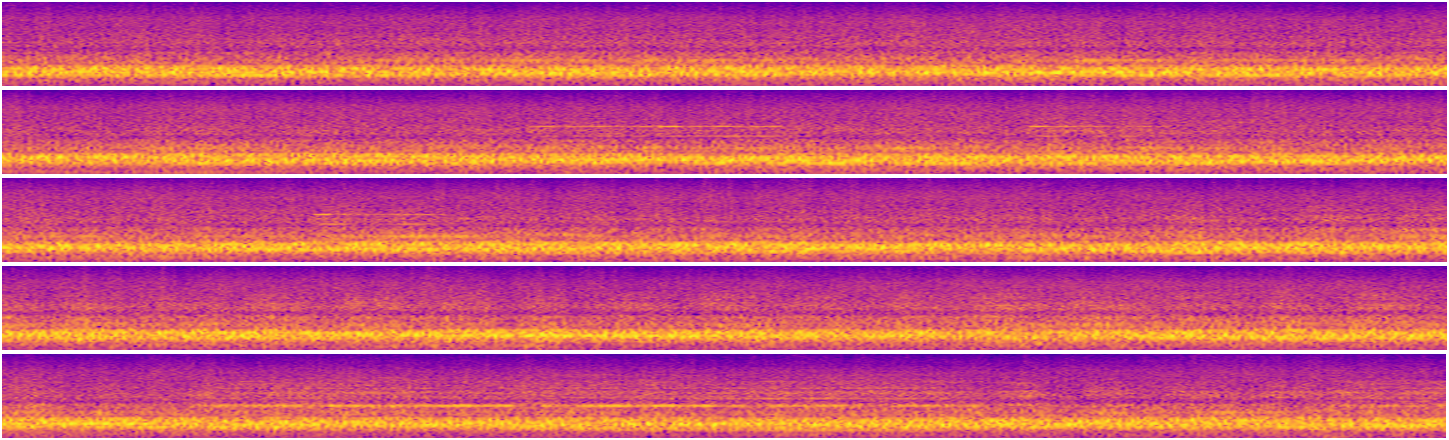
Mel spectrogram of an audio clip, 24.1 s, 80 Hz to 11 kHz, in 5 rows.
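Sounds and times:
model trains whirring on track: 0.0s - 24.0s.

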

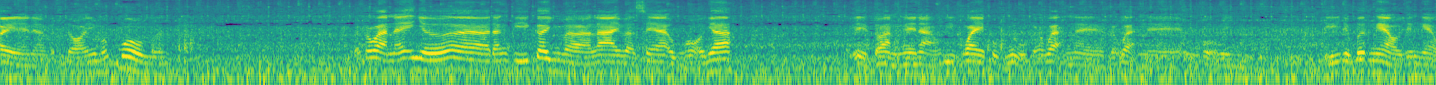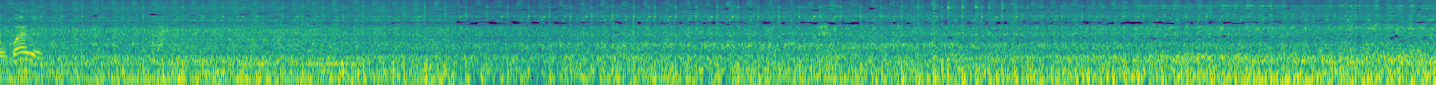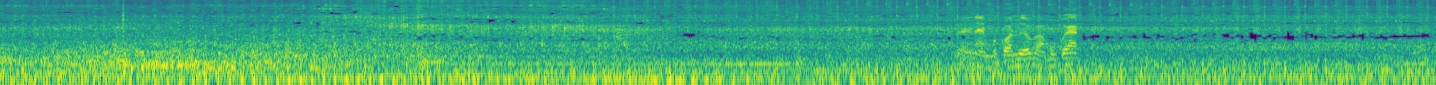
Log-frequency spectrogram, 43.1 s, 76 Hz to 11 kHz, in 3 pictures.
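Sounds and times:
diesel engines running: 0.0s - 43.0s
excavator loading sand: 14.8s - 38.2s.

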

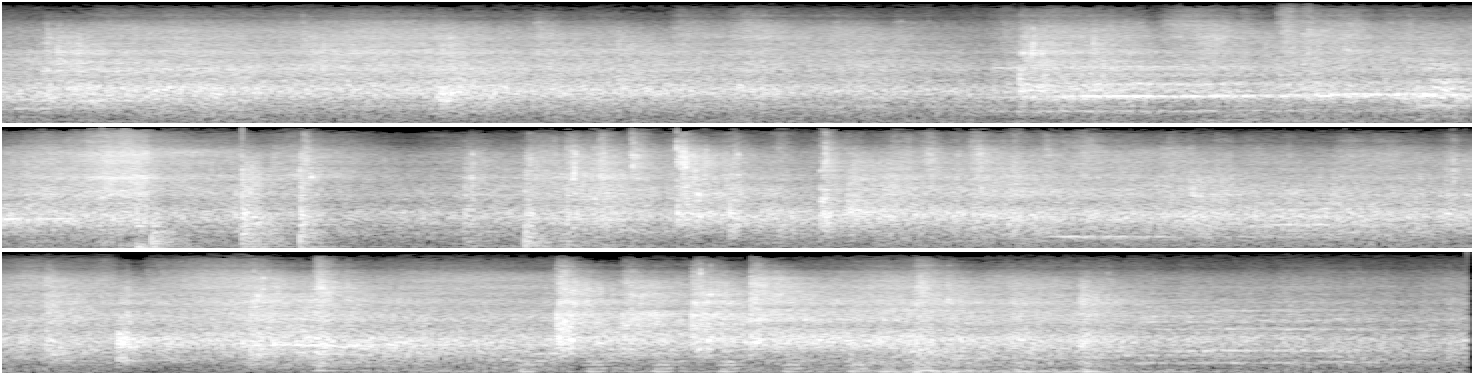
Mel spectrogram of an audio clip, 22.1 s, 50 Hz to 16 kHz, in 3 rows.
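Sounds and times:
hockey sticks and puck clacking: 0.0s - 20.8s
skate blades scraping ice: 5.4s - 9.2s.

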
